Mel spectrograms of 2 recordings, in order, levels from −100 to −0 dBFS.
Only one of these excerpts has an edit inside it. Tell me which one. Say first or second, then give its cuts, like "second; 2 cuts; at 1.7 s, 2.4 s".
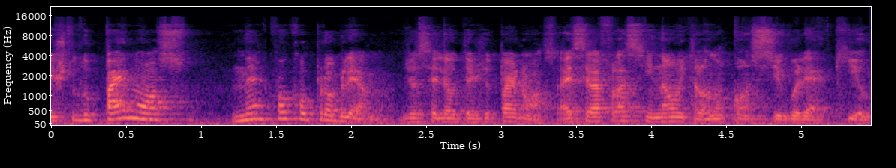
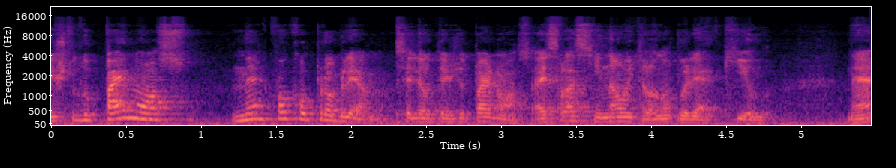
second; 3 cuts; at 2.3 s, 3.4 s, 4.2 s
